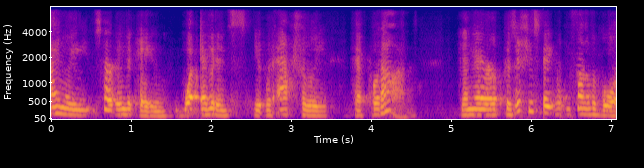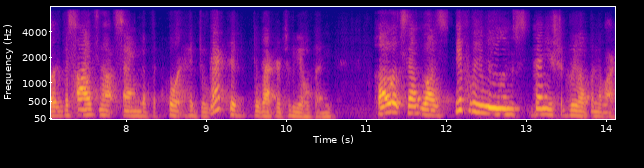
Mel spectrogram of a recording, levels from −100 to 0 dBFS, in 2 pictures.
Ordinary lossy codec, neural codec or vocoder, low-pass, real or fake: AAC, 32 kbps; codec, 16 kHz, 1 kbps, FreqCodec, smaller model; 7.2 kHz; fake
